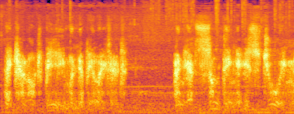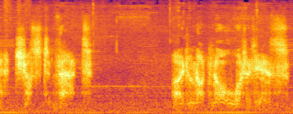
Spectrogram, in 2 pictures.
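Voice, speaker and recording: An actor playing a solemn, devout alien elder in a video game, with a breathy rasp and halting, formal phrasing. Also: male voice, bright, forceful tone. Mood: grave, foreboding. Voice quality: breathy, rasping, half-whispered. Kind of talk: scripted video game cutscene acting. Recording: game music behind the voice.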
